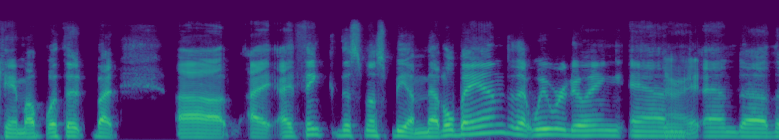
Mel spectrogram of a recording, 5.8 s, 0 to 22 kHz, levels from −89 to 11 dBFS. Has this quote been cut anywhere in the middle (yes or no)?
no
